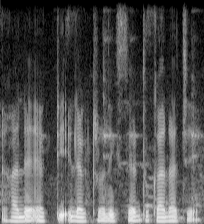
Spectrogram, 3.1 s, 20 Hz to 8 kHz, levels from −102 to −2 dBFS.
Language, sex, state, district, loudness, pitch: Bengali, female, Assam, Hailakandi, -15 LUFS, 135 Hz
